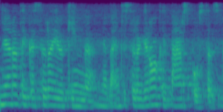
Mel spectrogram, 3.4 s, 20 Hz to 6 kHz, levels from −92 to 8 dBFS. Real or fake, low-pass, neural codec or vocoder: real; 5.4 kHz; none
